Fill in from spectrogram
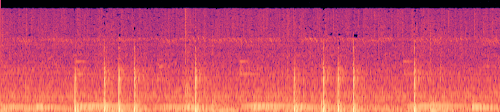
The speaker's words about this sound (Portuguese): quando escuta algo bater na, na porta, como se estivesse fazendo um, um código que tu entende.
